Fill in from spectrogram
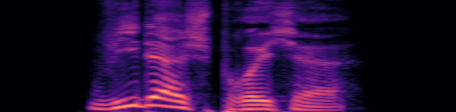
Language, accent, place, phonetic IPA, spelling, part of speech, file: German, Germany, Berlin, [ˈviːdɐˌʃpʁʏçə], Widersprüche, noun, De-Widersprüche.ogg
- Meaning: nominative/accusative/genitive plural of Widerspruch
